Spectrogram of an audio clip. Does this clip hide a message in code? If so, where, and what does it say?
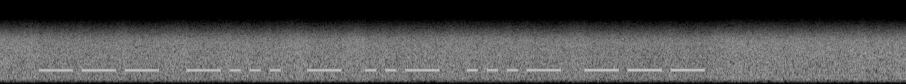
Yes: Morse code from 0.3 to 7.1 s, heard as a keyed tone, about 12 wpm, 660 Hz, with radio static. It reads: OBTUVO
